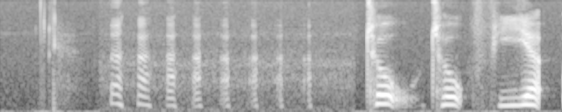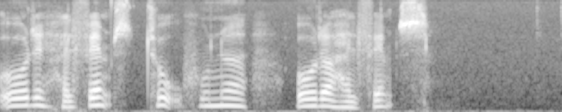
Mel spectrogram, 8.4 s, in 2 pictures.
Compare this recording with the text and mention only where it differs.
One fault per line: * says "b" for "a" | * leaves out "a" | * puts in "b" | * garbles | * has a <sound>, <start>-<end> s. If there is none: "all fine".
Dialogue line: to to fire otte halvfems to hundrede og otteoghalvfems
* has a laugh, 0.8-2.4 s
